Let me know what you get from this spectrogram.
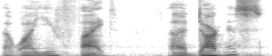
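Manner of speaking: ordinary talk, nothing marked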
